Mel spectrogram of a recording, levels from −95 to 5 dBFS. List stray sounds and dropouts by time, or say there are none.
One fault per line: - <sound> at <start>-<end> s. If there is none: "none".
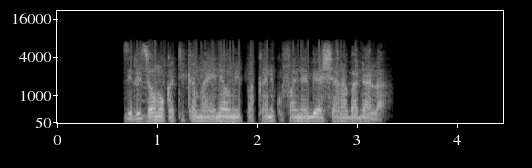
none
